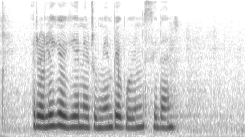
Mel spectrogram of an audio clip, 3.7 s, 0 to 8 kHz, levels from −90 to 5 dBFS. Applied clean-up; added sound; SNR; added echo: none; none; none; none.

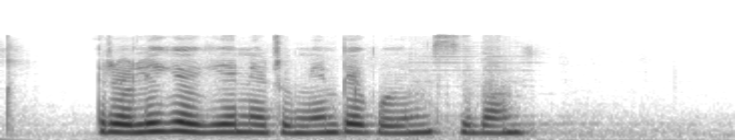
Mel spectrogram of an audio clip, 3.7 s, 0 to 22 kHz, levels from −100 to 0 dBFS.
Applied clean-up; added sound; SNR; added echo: neural separator model SepFormer DNS4.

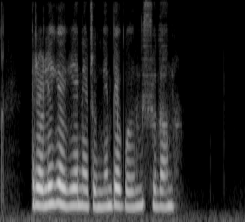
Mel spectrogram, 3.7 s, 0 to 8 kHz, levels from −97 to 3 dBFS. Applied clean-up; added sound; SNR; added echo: neural diffusion model UNIVERSE++.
